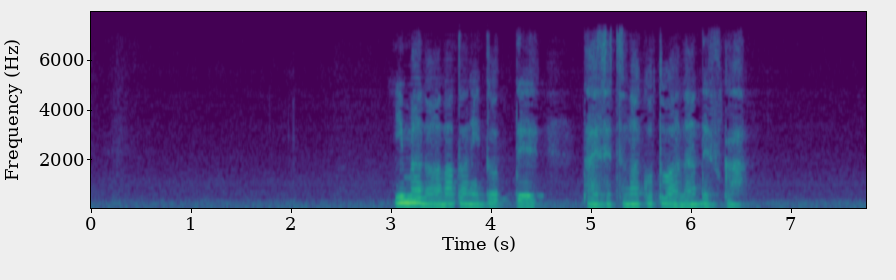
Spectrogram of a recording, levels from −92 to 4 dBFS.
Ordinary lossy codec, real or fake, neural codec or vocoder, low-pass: none; real; none; 7.2 kHz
